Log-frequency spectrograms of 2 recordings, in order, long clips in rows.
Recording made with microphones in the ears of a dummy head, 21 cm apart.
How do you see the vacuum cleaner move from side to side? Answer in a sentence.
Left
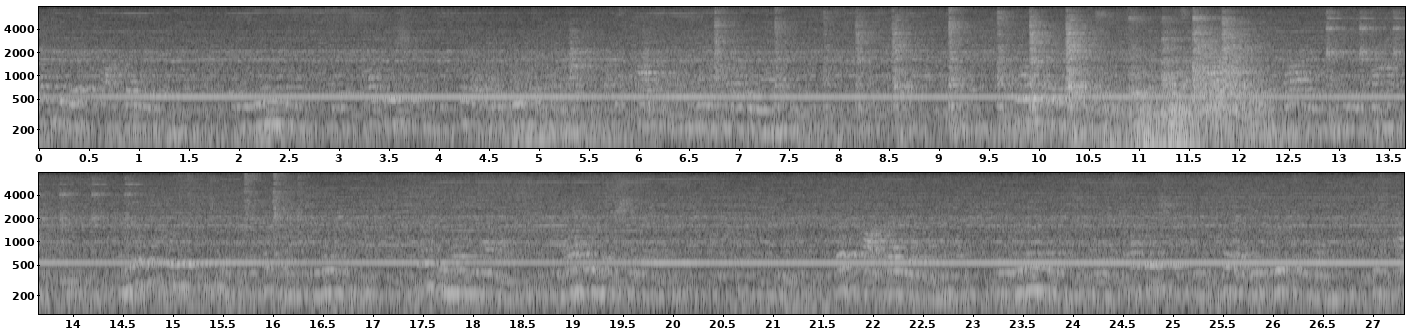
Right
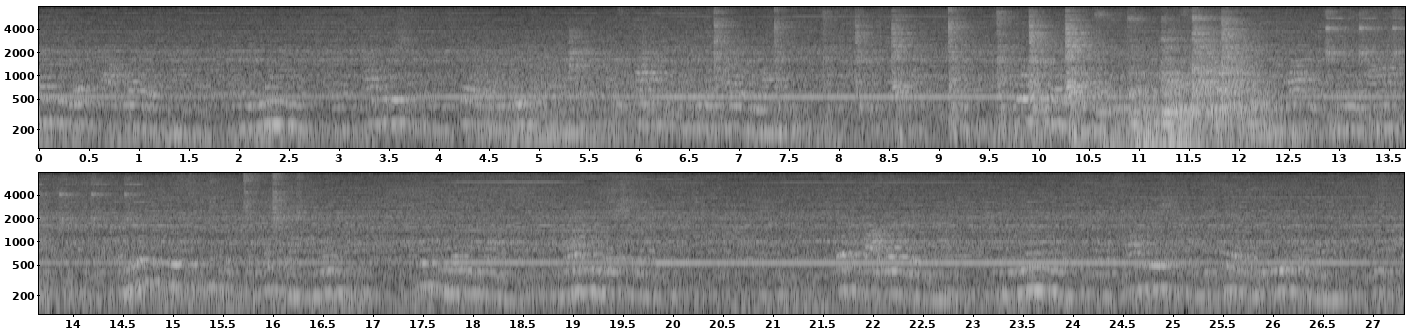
You can hear the vacuum cleaner go right and come back.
